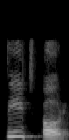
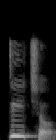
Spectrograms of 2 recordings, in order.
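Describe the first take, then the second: First: Teacher split into two separate beats, teach, er; split into syllables. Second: TEAcher as one word, first syllable higher and stronger; stress on first syllable. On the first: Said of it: "So teacher has two syllables". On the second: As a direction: hit the TEA of teacher, let -cher drop. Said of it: "correct way of pronunciation teacher". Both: Shown as a demonstration.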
